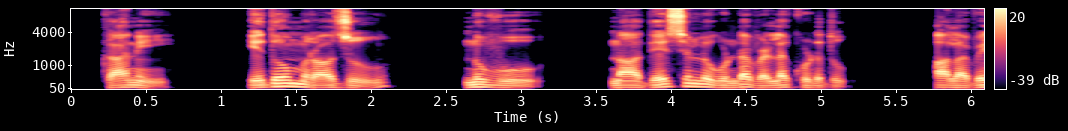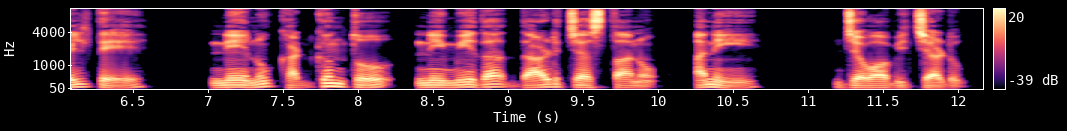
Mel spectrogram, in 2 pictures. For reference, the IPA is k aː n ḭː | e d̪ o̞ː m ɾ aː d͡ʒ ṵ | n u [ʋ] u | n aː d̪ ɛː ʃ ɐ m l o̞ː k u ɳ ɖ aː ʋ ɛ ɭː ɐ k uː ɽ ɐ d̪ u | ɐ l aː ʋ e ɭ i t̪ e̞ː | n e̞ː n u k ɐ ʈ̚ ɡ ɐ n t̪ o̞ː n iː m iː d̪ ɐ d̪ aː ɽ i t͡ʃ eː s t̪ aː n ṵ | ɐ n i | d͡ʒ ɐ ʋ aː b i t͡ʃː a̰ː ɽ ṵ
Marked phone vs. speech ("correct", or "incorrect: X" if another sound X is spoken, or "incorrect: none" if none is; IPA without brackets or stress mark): incorrect: ʋː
